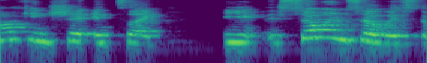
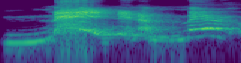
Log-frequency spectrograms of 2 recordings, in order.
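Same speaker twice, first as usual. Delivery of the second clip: put-on Australian accent; 5 semitones higher, 5 dB louder, slower than usual. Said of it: "I was going to try right there".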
